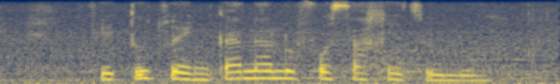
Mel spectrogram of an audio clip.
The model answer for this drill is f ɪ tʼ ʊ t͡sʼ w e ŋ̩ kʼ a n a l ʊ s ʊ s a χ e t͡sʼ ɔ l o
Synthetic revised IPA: f ɪ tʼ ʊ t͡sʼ w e ŋ̩ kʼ a n a l ʊ f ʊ s a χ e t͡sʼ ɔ l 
